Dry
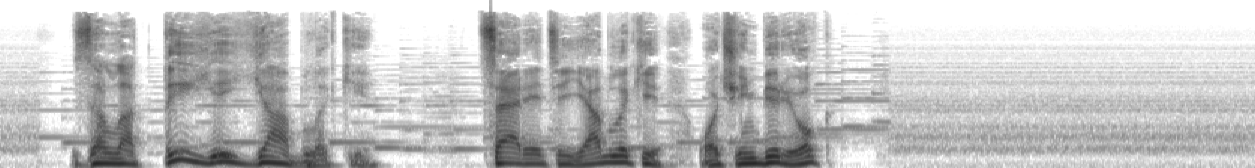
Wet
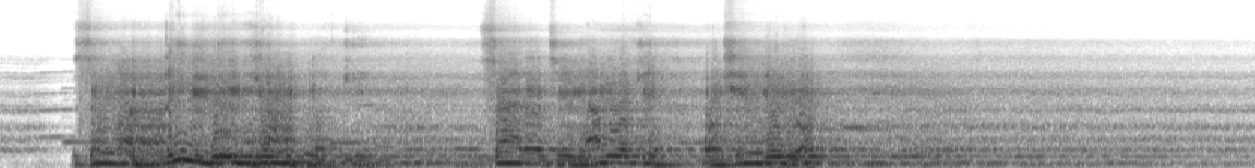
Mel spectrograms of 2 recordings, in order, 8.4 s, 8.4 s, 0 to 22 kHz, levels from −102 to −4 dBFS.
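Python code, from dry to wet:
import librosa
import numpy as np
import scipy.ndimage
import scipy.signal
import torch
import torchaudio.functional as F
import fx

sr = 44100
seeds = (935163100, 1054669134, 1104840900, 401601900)

y = fx.rattle_buzz(x, sr, strikes_db=-28.0, level_db=-23.0)
y = fx.ripple_eq(y, sr, per_octave=1.7, db=18)
y = fx.wow_flutter(y, sr, seeds[0], rate_hz=2.1, depth_cents=34.0)
y = 10.0 ** (-26.0 / 20.0) * np.tanh(y / 10.0 ** (-26.0 / 20.0))
y = fx.air_absorb(y, sr, metres=200.0)
y = fx.echo_diffused(y, sr, ms=951, feedback_pct=51, wet_db=-12.5)
y = fx.rev_schroeder(y, sr, rt60_s=1.0, comb_ms=31, drr_db=6.0)
y = fx.env_flatten(y, sr, amount_pct=70, at=(0.87, 1.97))
y = y * 10.0 ** (3.0 / 20.0)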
